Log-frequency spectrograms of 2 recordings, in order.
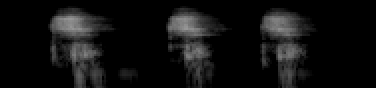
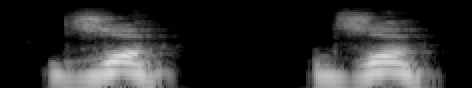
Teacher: Add your vocal cords to ch, and it becomes j, j, which we represent often with the letter J. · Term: vocalized form of ch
